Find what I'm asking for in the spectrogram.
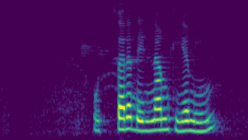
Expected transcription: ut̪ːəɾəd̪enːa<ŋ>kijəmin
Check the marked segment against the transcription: incorrect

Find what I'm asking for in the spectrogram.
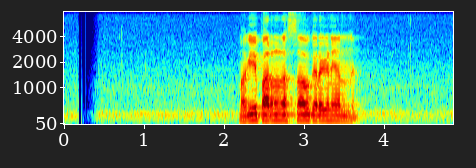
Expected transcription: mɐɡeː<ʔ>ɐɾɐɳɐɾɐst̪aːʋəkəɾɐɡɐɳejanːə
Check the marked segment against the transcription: incorrect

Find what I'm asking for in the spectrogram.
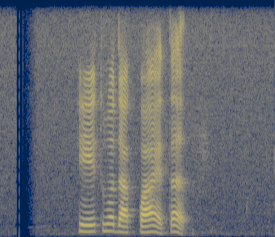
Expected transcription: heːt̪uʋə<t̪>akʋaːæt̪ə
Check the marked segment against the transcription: incorrect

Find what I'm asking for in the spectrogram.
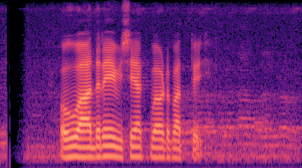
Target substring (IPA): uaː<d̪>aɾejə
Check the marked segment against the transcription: correct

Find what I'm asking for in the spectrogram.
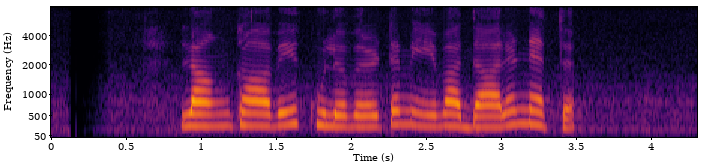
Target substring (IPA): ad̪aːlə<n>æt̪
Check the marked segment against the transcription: correct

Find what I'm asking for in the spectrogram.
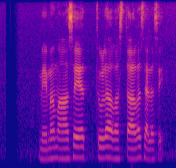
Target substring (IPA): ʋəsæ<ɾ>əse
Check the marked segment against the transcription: incorrect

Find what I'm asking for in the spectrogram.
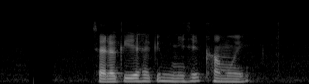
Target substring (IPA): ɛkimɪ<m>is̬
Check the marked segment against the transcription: incorrect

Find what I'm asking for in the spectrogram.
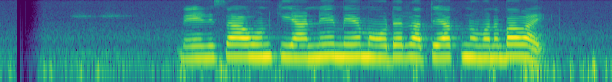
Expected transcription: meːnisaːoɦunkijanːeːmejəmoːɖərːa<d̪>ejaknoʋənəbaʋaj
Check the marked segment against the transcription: incorrect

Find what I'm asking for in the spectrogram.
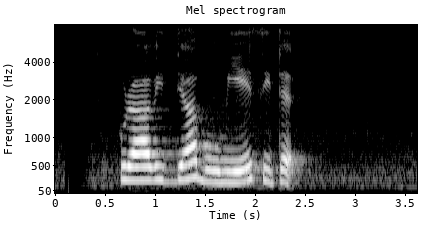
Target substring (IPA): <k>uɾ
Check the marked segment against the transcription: incorrect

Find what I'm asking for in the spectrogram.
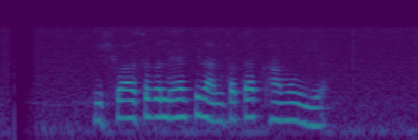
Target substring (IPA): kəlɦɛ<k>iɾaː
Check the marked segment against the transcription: correct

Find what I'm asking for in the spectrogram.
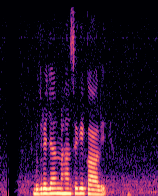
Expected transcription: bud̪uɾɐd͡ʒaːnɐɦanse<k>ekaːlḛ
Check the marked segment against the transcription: incorrect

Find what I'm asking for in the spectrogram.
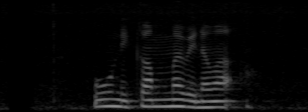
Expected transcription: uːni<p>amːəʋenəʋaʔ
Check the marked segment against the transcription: incorrect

